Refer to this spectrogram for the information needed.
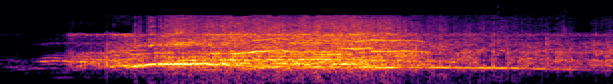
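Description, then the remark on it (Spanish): A crowd bursts into applause mixed with cheering voices after a speech, swelling quickly and holding steady for a few seconds before easing slightly. “Un aplauso.”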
